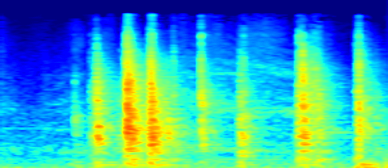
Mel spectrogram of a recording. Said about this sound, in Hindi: Okay दरवाजा lock, यहाँ पर ताला, एक मिनट।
